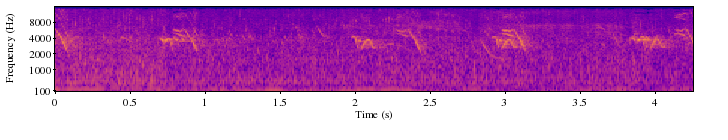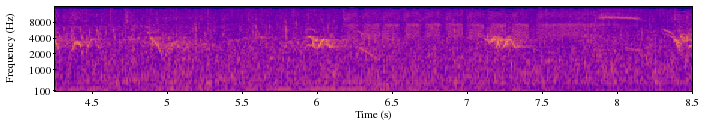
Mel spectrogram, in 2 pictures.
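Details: Two male Southern masked weavers chattering at a nectar feeder: short, buzzy, scratchy bursts repeated about once a second, some sliding, over a steady low hum.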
